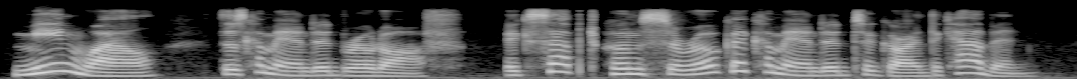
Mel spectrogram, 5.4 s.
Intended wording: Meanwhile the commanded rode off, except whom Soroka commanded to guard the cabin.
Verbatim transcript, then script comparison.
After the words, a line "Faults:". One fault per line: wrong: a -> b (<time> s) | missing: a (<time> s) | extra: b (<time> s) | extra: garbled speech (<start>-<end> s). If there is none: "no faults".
Meanwhile the commanded rode off, except whom Soroka commanded to guard the cabin.
Faults:
no faults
